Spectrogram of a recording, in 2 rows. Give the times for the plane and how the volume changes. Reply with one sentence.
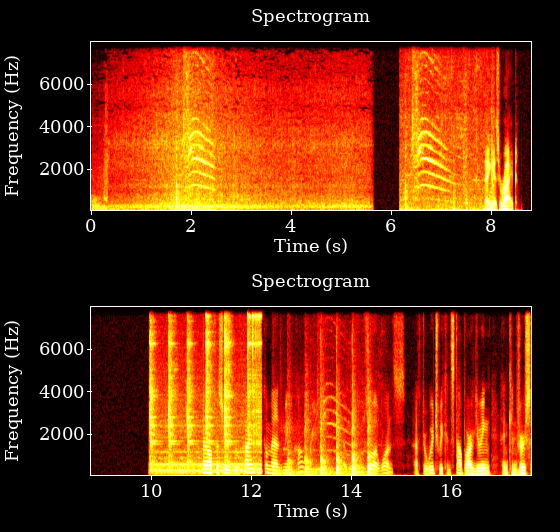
The plane can be heard from 0.0 to 5.7 s, getting louder then quieter.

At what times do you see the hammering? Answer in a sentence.
You can hear the hammering from 9.9 to 14.6 s.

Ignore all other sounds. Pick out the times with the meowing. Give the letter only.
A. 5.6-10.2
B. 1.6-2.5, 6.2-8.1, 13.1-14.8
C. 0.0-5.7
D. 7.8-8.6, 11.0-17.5
B.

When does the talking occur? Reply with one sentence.
The talking can be heard from 7.8 to 8.6 s and from 11.0 to 17.5 s.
